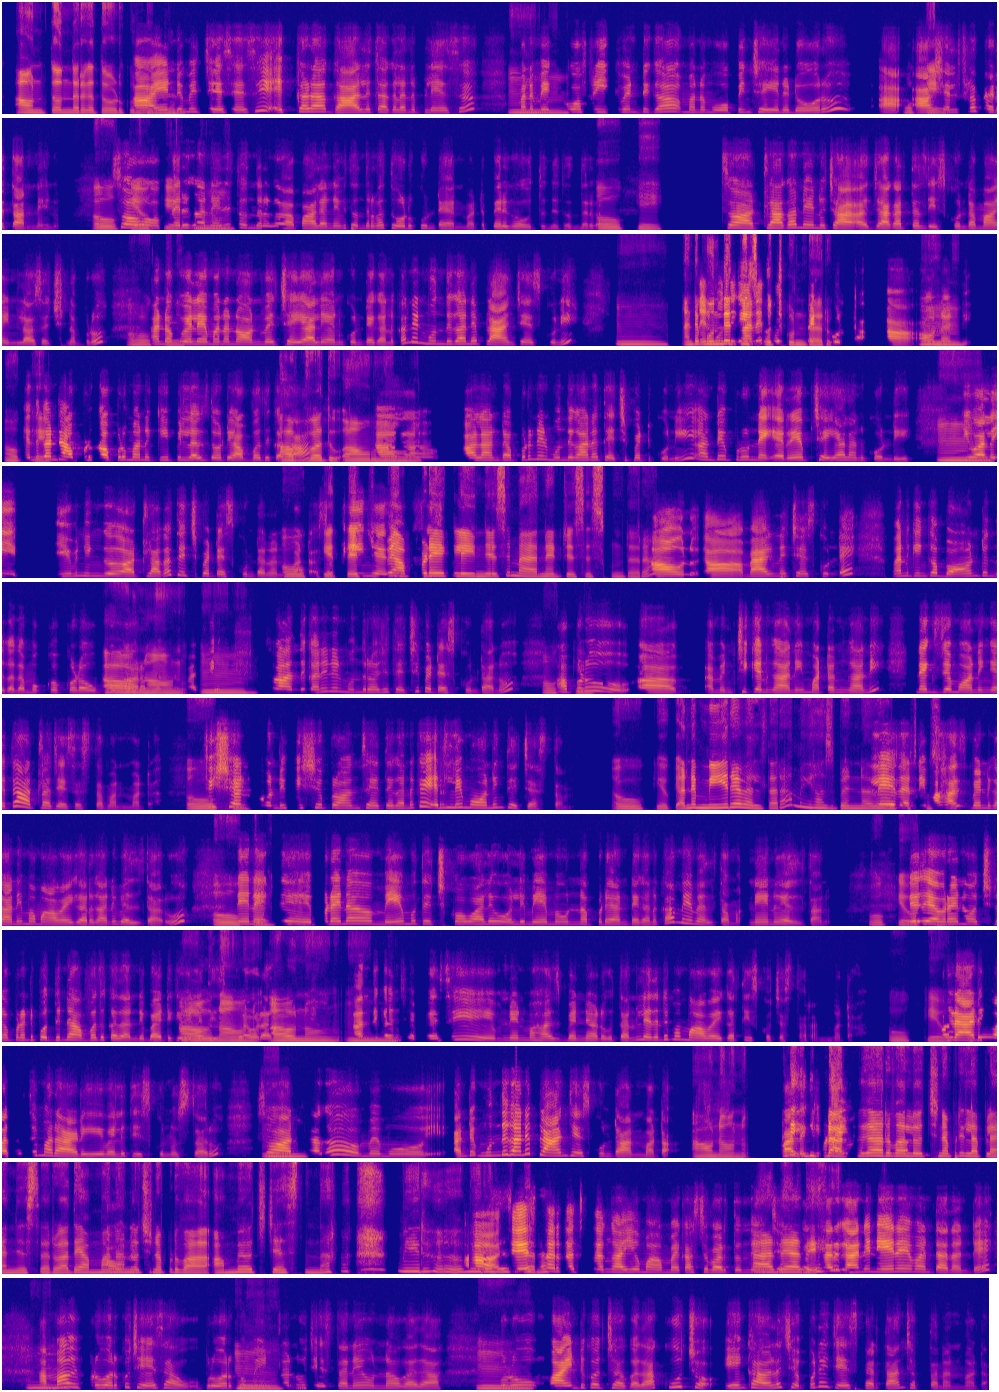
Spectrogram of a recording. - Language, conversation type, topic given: Telugu, podcast, అతిథులు వచ్చినప్పుడు ఇంటి సన్నాహకాలు ఎలా చేస్తారు?
- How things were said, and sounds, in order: in English: "ప్లేస్"; in English: "ఫ్రీక్వెంట్‌గా"; in English: "ఓపెన్"; in English: "డోర్"; in English: "షెల్ఫ్‌లో"; in English: "సో"; in English: "సో"; in English: "ఇన్‌లాస్"; in English: "అండ్"; in English: "నాన్ వెజ్"; in English: "ప్లాన్"; in English: "ఇ ఈవెనింగ్"; in English: "సో, క్లీన్"; in English: "ఫ్రిడ్జ్"; in English: "క్లీన్"; in English: "మారినేట్"; in English: "సో"; in English: "ఐమీన్ చికెన్"; in English: "మటన్"; in English: "నెక్స్ట్ డే మార్నింగ్"; in English: "ఫిష్"; in English: "ఫిష్, ప్రాన్స్"; in English: "ఎర్లీ మార్నింగ్"; in English: "హస్బండ్"; in English: "హస్బండ్"; in English: "ఓన్లీ"; in English: "హస్బండ్‌ని"; in English: "డాడీ"; in English: "డాడీయే"; in English: "సో"; in English: "ప్లాన్"; lip smack; other background noise; in English: "ప్లాన్"; laughing while speaking: "చేస్తందా? మీరు మీరే చేస్తారా?"; tapping; chuckle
